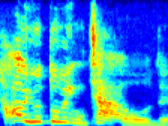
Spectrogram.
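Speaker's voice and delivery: put-on, very high, cool voodoo accent lilt. Retelling a call to Turbine support, imitating the lady's voodoo accent. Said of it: "this like cool like voodoo accent".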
